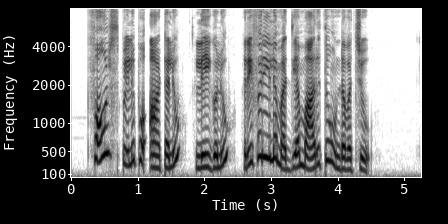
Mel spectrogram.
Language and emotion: Telugu, neutral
